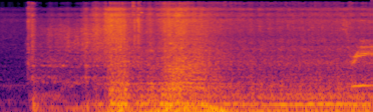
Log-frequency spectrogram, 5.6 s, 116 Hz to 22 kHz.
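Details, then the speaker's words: 1969 Chevrolet K10 4x4 with rebuilt 383 V8, Sniper fuel injection, headers, dual exhaust, 350 Turbo automatic: brief crank, quick catch and short rev, settles to a deep even idle, no knocks or misses; normal start. "We're going to start up our 69 Chevy C10 four-wheel drive. You can see the Sniper starting up."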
